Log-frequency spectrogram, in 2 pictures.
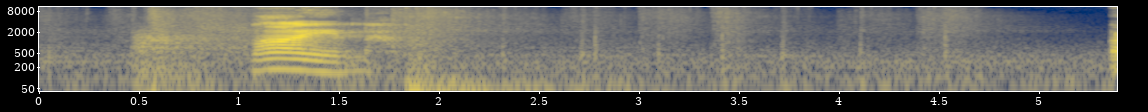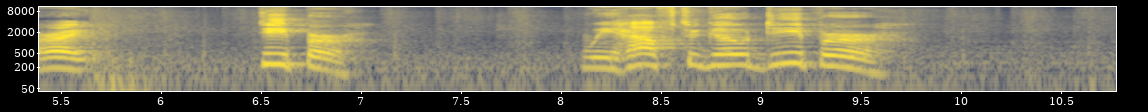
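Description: A man speaks up in short, animated bursts into a close microphone.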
